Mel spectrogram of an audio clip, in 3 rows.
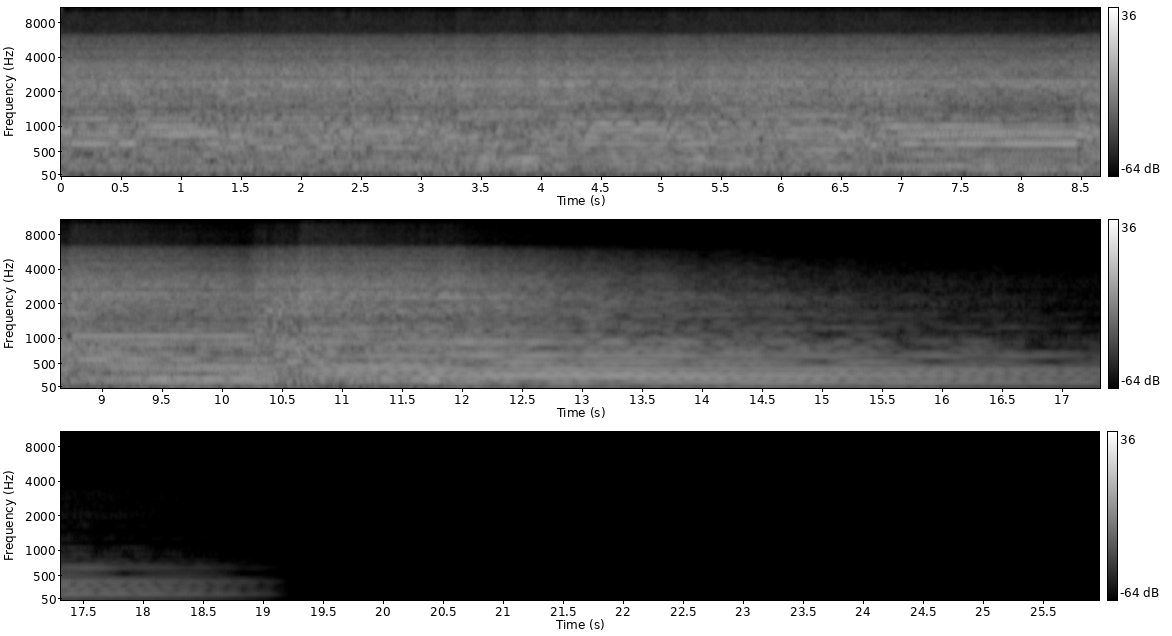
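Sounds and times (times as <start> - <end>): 
bass guitar: 0.0 - 17.8.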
